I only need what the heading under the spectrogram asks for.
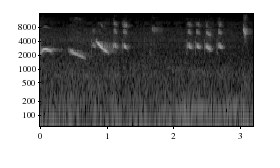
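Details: Green-winged saltator song for warming up a cold bird, favoured by tournament breeders: two falling whistles and a bright slur, a few chips, a pause, then quick paired chips.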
